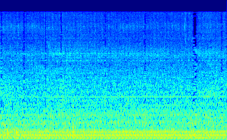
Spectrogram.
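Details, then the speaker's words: V-twin with a high-flow air intake upgrade: rhythmic swish from the intake pulsing with each firing over a loping idle; owner feared metal-on-metal, but dealer testing showed it is just airflow, normal intake noise. "causing that noise and I thought it was metal onm metal but no it's just the sound of the air going swish swish swish swish swish so false alarm"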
